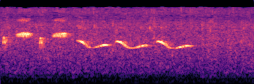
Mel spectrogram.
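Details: American dippers at their nest: two brief high chips, then a wavering whistled phrase that dips and rises three times, over a steady hiss of rushing water.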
